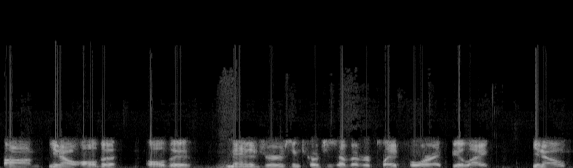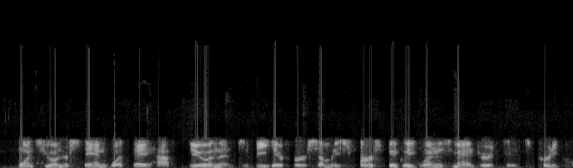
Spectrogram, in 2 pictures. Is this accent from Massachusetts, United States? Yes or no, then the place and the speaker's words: yes; Massachusetts, United States; So I grew up in the Massachusetts area. I went to BC High, Boston College High School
